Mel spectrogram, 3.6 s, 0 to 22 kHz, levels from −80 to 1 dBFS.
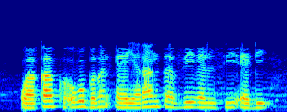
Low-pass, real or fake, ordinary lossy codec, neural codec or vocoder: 19.8 kHz; fake; AAC, 16 kbps; autoencoder, 48 kHz, 128 numbers a frame, DAC-VAE, trained on Japanese speech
